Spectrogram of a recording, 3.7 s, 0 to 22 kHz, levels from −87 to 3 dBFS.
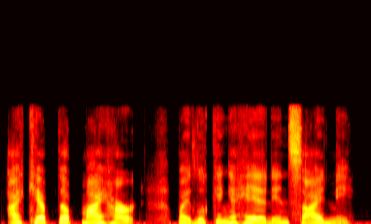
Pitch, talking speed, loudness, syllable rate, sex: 210 Hz, 160 wpm, -18 LUFS, 4.7 syllables/s, female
